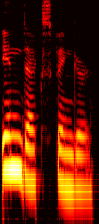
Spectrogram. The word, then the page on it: index finger: American English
